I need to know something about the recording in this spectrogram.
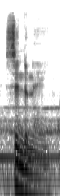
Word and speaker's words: Sindone: We understand that based on his surname, it is pronounced Sindone. However, in the news media outlets and from other associates, many people label his last name as Sindone. So we would go by the traditional media pronunciation, Sindone, but we do acknowledge that his name is correctly pronounced as Sindone.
